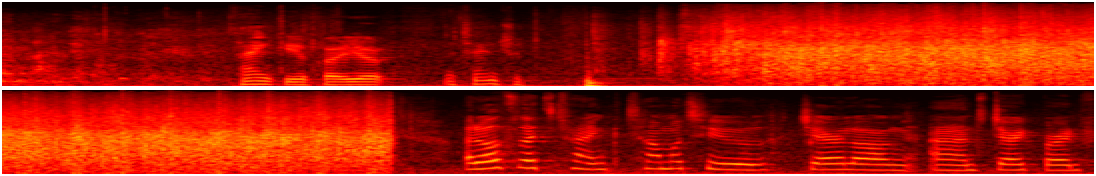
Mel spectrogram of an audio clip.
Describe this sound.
The man thanks people for listening and then everyone claps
